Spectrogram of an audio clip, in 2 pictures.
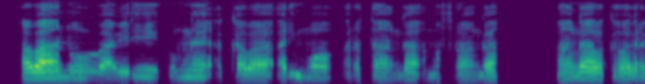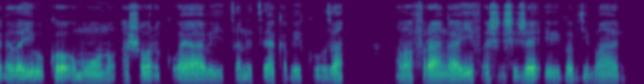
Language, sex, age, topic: Kinyarwanda, female, 25-35, finance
